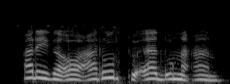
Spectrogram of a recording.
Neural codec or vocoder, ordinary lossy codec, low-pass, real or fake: none; Opus, 32 kbps; 7.2 kHz; real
